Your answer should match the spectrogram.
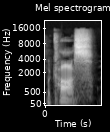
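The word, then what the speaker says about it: LaCosse: He's talking about Matt Lacoste, I believe is how you pronounce it, or Lacoste? Lacoste.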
